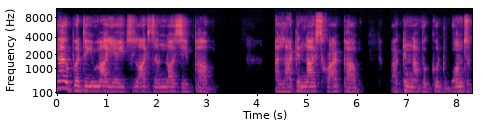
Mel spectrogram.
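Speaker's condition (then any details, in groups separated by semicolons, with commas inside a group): Traumatic brain injury; speech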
